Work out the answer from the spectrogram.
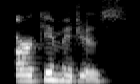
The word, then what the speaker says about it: archimages: she calls quote unquote arch images. rhymes with rages. Oh, archimages.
